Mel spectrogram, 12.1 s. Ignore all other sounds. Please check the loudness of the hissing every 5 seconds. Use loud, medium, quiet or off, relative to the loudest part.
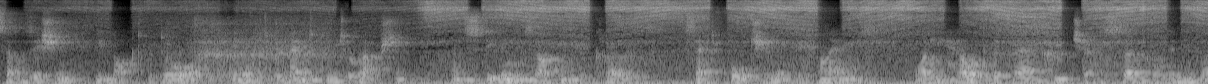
medium, loud, loud.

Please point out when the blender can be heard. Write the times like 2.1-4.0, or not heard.
1.6-3.5.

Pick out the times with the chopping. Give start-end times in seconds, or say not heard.
not heard.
